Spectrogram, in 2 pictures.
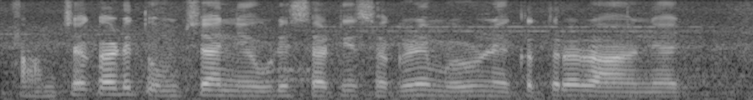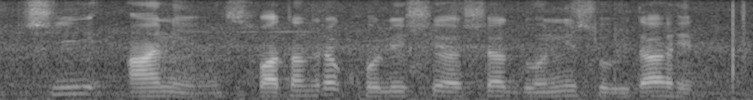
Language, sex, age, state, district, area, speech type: Marathi, male, 18-30, Maharashtra, Wardha, rural, read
